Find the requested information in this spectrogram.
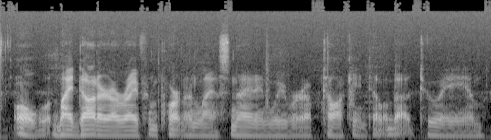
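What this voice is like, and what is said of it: Softer, quieter voice than usual. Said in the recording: “my voice may be a little softer this morning ... your voice was going to be softer today”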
